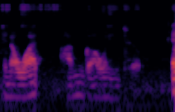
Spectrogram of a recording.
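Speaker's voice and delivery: very quiet, low, hushed whisper under the breath. Quoting what Dan said to him over the phone, retelling a whisper. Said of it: "And he whispers to me".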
